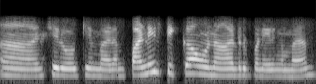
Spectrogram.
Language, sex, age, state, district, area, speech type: Tamil, female, 30-45, Tamil Nadu, Pudukkottai, rural, conversation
